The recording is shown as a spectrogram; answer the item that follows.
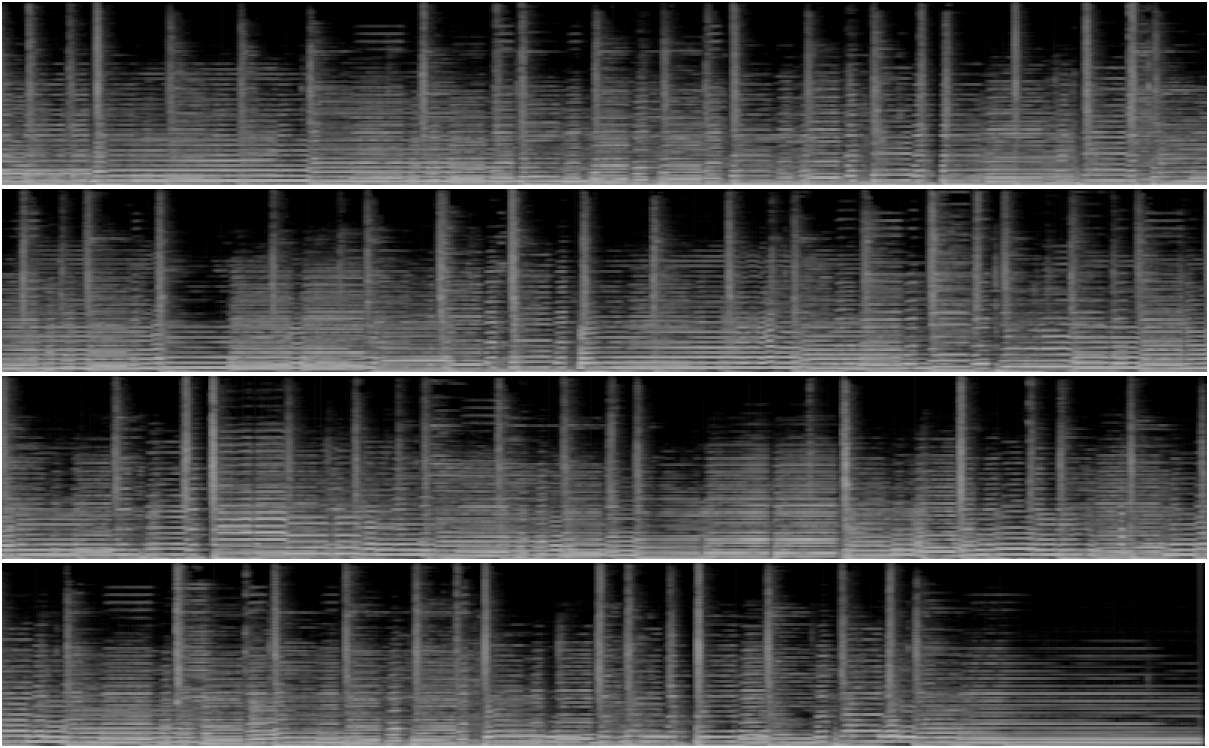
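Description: Instrumental accordion music: a continuous melody of held, shifting notes over a bass line.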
